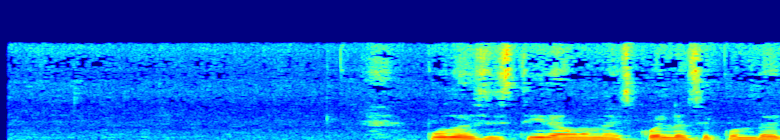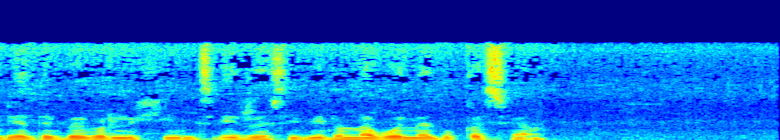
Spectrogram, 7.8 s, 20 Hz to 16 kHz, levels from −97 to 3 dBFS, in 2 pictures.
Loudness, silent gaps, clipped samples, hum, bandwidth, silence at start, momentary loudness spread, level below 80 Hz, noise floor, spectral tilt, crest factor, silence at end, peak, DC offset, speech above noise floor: -23 LUFS; none; under 0.1%; none; 11.5 kHz; 1.85 s; 9 LU; -62 dBFS; -55 dBFS; -6 dB/octave; 18 dB; 1.2 s; -6 dBFS; under 0.1%; 33 dB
